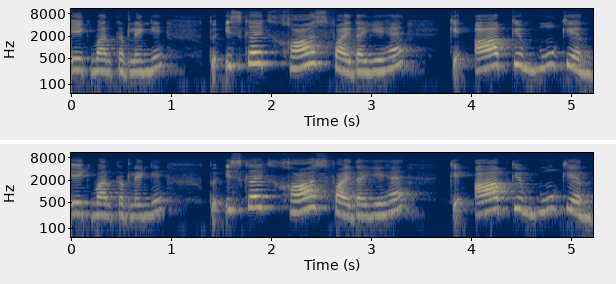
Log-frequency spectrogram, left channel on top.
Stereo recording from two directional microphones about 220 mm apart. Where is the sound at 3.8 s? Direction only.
40° left (ahead or behind).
